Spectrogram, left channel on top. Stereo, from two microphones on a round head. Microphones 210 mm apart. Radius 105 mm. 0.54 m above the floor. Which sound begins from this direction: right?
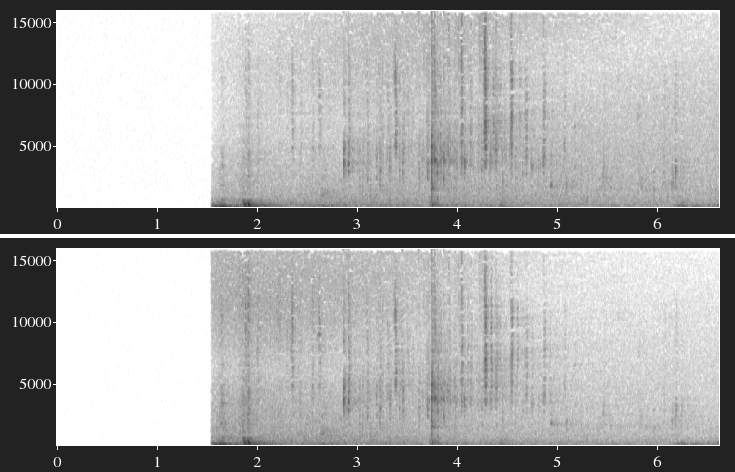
Running footsteps, at 1.5 s.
